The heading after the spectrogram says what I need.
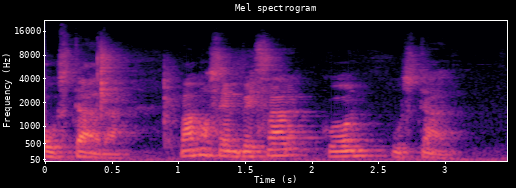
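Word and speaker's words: أستاذة: Ustada, profesora. La T marbuta no la vamos a pronunciar si está así.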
